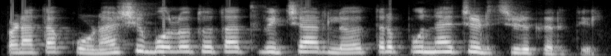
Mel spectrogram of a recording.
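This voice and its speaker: A meek middle-aged wife speaks through tears, as a woman narrator reads her. The voice is fairly high, and the recording sounds dull and lo-fi. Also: a little fast, darkish tone, lightly acted. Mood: tearful. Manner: tearful, pleading.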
